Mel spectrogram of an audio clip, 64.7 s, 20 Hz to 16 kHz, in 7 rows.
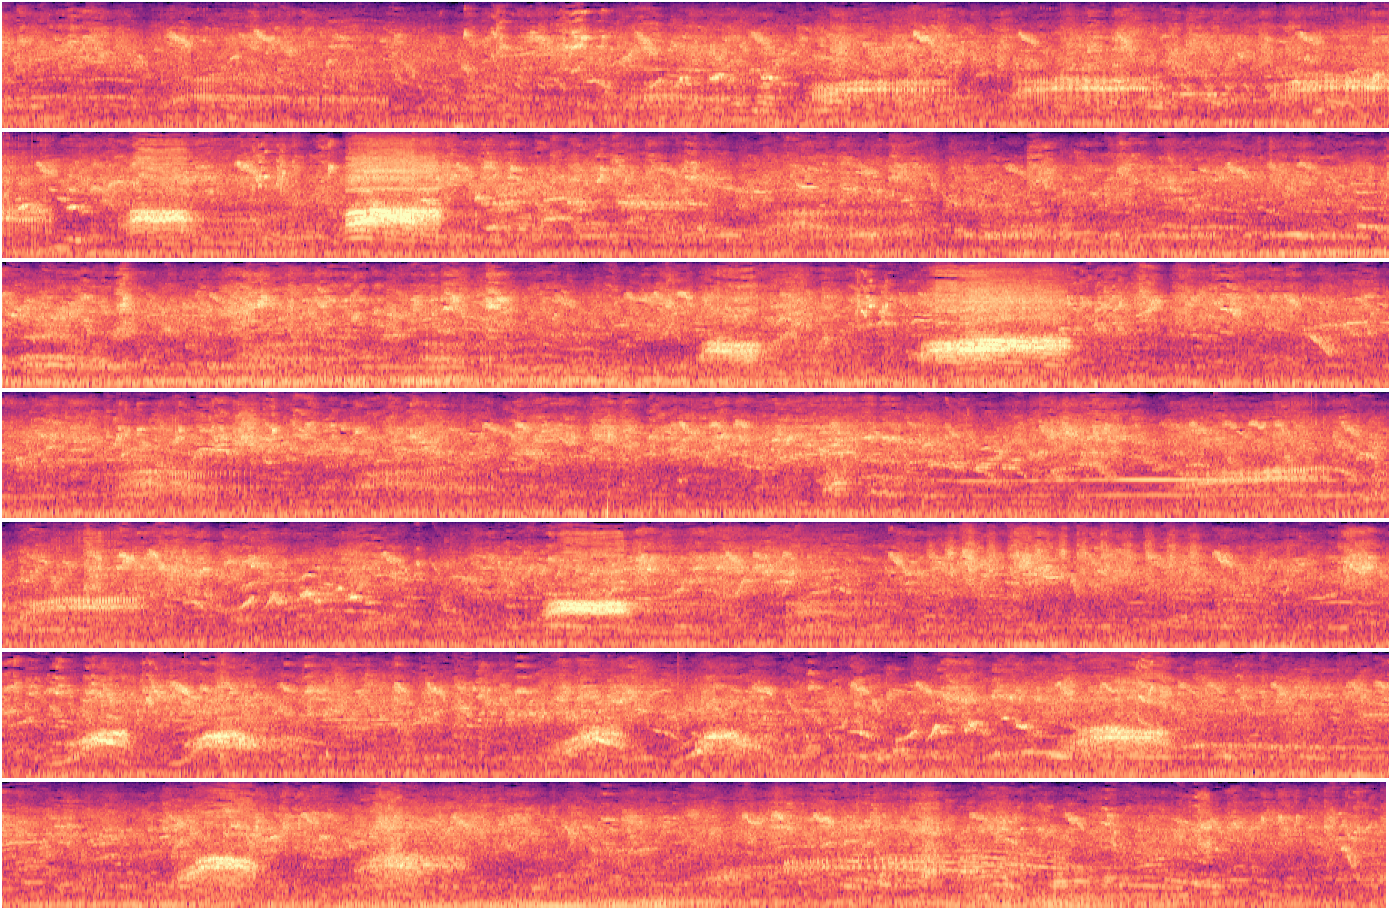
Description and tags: bird market in jogjakarta
This is the atmosphere of the recording bird market in Yogyakarta, Indonesia
Recorded in June 2013. Enjoy ..
I use Zoom H4N
nature, ambient, market, indonesia, birds, field-recording, yogyakarta, bird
